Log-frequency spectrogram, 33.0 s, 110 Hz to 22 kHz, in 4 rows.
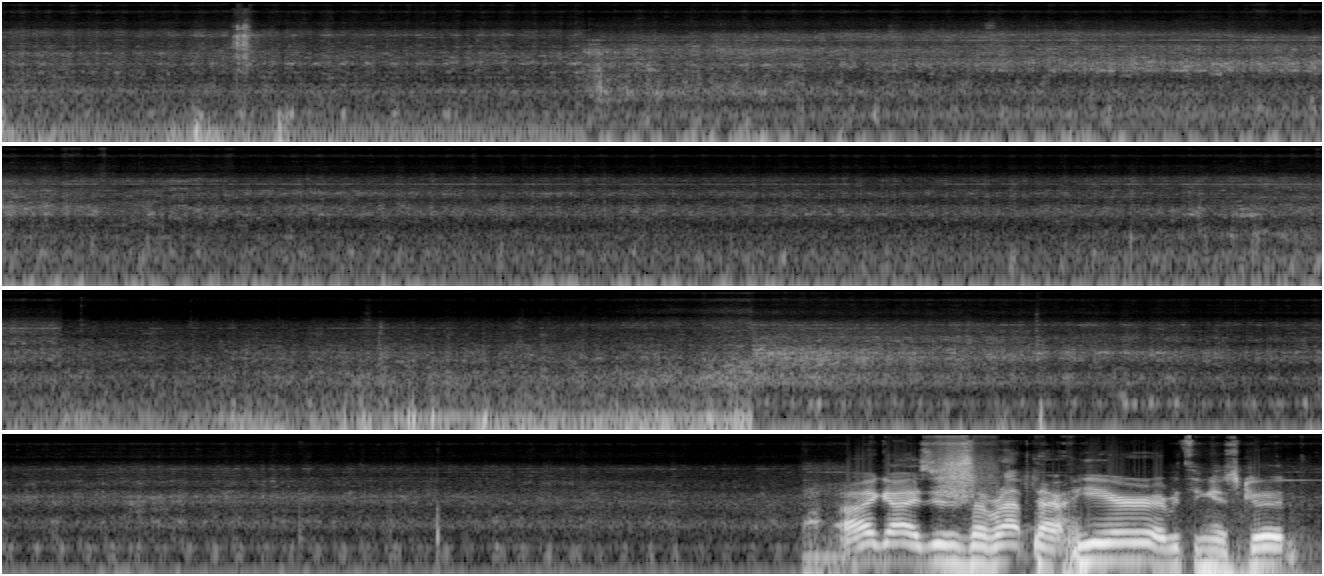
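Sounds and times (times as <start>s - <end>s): engine idling hum: 0.0s - 33.0s
wide hiss: 30.0s - 31.4s.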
